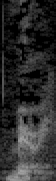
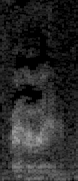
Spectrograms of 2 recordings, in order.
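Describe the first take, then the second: First: Softly spoken name; tender name. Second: Whispered, very soft name. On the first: Jesus calls Mary by name, soft and tender. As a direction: say her name gently, personally. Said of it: "He just spoke her name". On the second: Jesus softly whispers Mary's name to her. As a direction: breathe her name like a secret. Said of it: "He said". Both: Retold or imitated.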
